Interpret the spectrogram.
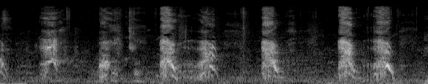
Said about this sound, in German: Jetzt bellt auch noch das Bonsai-Hündchen.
